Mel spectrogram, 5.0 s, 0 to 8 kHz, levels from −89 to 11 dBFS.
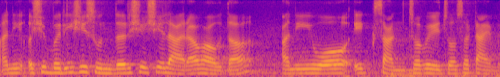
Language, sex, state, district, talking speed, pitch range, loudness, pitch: Konkani, female, Goa, North and South Goa, 180 wpm, 155-180 Hz, -14 LUFS, 165 Hz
